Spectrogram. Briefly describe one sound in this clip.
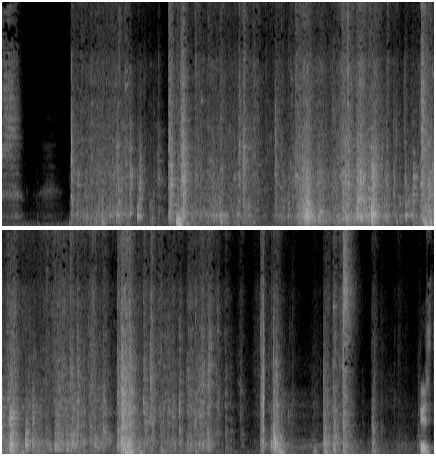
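A man breaks wooden lath with a hammer, with sharp cracks and clatter.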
